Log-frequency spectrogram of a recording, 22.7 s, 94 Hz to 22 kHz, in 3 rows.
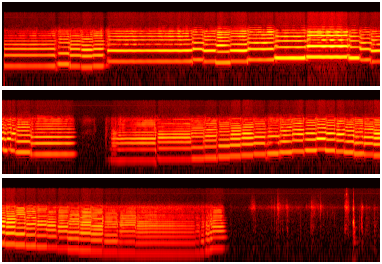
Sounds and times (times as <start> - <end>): Wind instrument, woodwind instrument: 0.1 - 19.6.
